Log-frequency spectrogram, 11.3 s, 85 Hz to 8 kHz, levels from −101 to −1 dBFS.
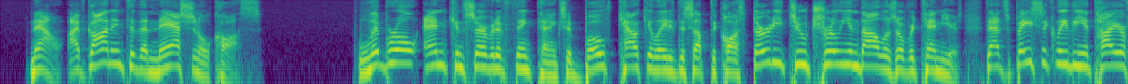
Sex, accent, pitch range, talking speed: male, American, 180-255 Hz, 150 wpm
